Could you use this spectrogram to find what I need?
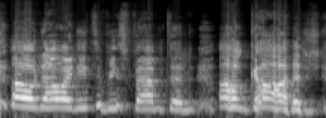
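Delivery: shocked laughing shout; cracking up in disbelief. Real, not acted. Streamer shocked by clip.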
